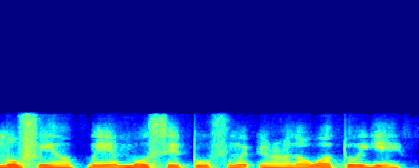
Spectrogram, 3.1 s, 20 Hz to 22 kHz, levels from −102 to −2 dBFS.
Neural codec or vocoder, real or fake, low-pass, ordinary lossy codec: codec, 16 kHz, 0.7 kbps, FocalCodec; fake; 7.2 kHz; AAC, 32 kbps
